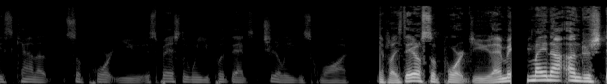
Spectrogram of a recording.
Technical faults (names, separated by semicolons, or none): sudden gain jump; stream reconnect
